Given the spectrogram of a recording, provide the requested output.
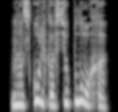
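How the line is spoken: Hoarse wheeze. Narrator (Russian): прохрипела Стефани Тавин

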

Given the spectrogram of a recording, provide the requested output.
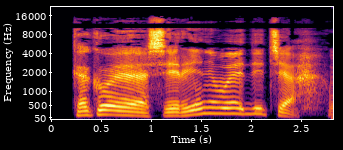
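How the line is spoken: Breathless exclamation. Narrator (Russian): выдохнул спица

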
